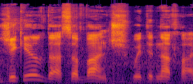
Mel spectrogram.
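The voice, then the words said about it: Put-on German accent sounding Russian. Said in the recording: “My German accent just sounds Russian now.”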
